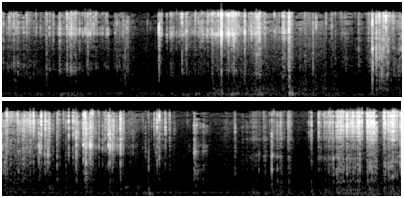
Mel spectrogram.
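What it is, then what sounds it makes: Soap bar scraped with a blade. A solid rectangular yellow bar of soap, pre-scored in a grid, is held in the fingers and scraped and carved with a metal blade so small cubes crumble off. Bright, dry scraping and crisp crumbly crackles come in uneven bursts with short pauses between them, with almost no low end. Each scrape stops dead with no ring.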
